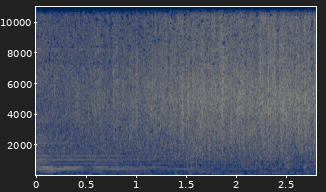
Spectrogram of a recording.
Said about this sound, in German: Das Plätschern da ist ein Geräusch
